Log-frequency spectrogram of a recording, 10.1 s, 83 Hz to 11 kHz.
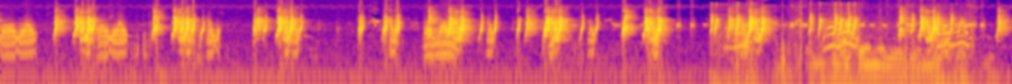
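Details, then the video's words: Repeated quail calls, apparently for hunting and netting, from KPK, Pakistan: steady series of short, rasping note groups about once a second, followed by a denser, crackling, nasal passage with low harmonics. "بٹیر کے لیے صاف آواز،Batair k Awaz mp3 2023 l safe awaz mp3 batair l Quail Best sound"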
